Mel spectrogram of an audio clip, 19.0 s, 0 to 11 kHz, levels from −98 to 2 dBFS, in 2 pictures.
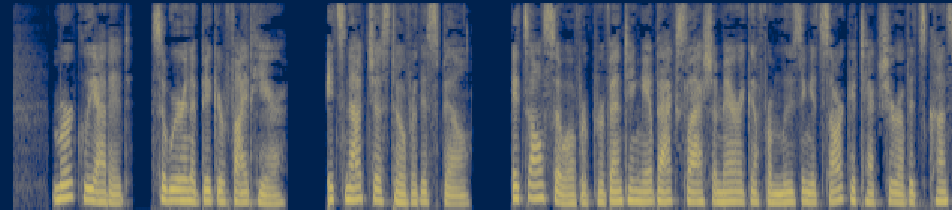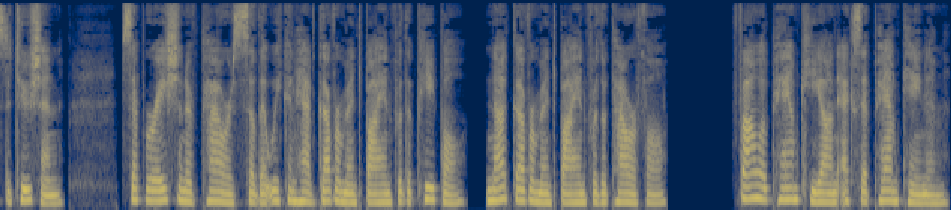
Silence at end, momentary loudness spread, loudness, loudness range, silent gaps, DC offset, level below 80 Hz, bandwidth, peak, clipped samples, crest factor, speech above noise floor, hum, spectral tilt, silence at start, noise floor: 0.05 s; 5 LU; -24 LUFS; 1 LU; 2.88-3.25 s, 4.74-5.10 s, 16.20-16.83 s; under 0.1%; -58 dBFS; 10.5 kHz; -8 dBFS; under 0.1%; 16 dB; over 67 dB; none; -5 dB/octave; 0.55 s; under -90 dBFS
